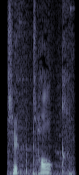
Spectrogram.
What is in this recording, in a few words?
saying tick talk funny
